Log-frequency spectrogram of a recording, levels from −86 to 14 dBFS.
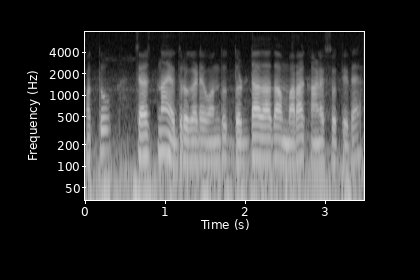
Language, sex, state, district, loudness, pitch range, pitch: Kannada, male, Karnataka, Bangalore, -16 LUFS, 110-130 Hz, 120 Hz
